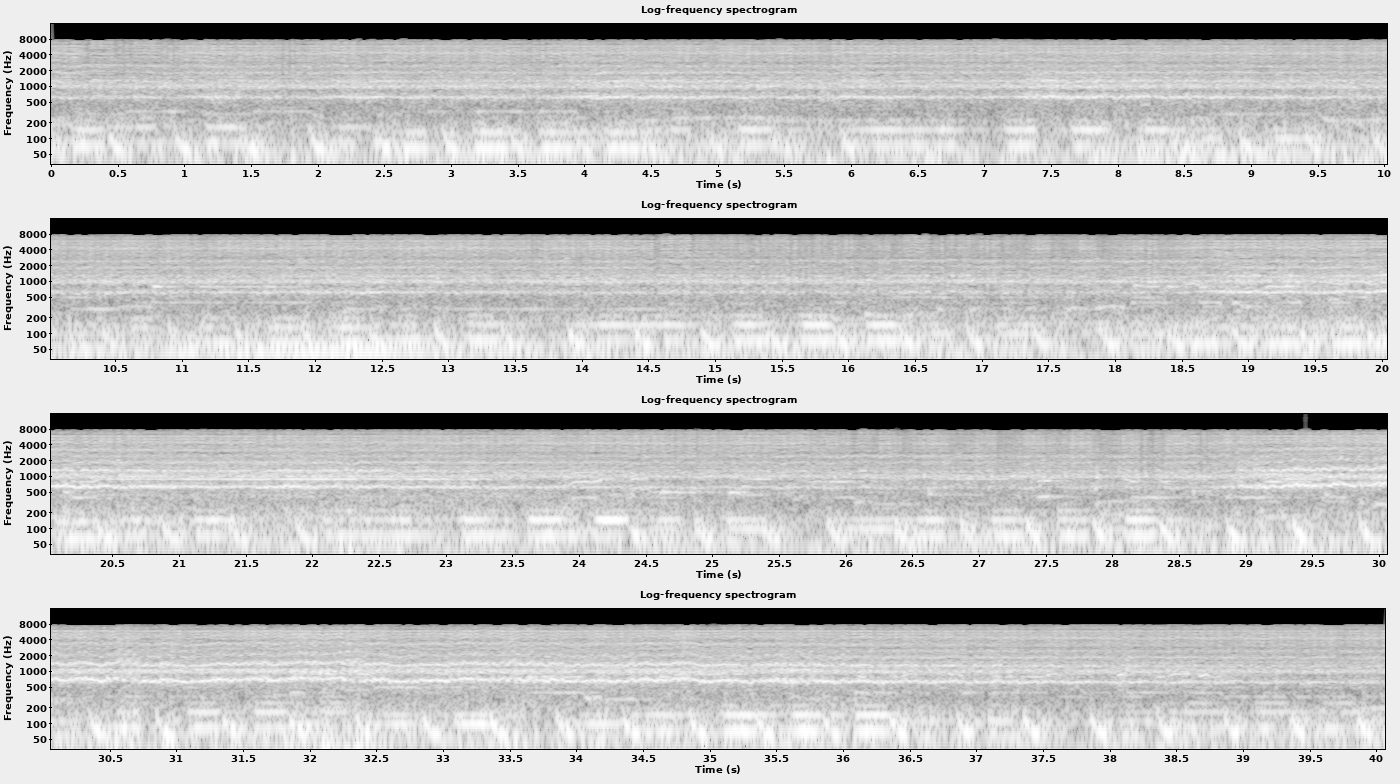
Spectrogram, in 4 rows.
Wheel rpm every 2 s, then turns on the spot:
160, 160, 160, 160, 160, 160, 160, 160, 160, 160, 170, 160, 160, 160, 160, 160, 160, 160, 170, 160.
none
